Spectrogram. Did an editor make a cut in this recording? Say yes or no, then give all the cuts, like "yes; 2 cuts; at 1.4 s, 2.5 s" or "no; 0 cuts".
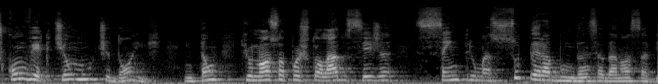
no; 0 cuts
